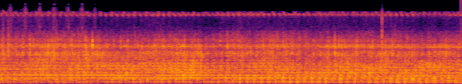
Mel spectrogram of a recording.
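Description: A motor or engine running steadily, with a fast even pulse under a held hum.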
